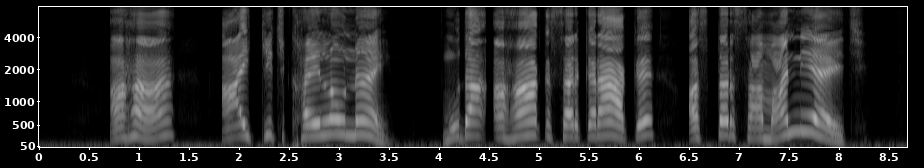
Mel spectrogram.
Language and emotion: Maithili, surprised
